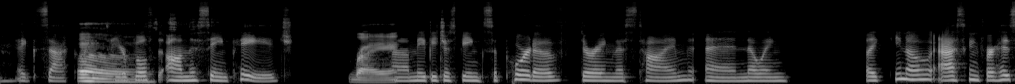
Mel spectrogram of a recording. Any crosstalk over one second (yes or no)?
yes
